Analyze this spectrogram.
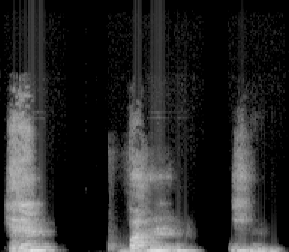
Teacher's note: In each of these words, we don't pronounce the vowel in the last syllable. Hidden. I go right from the first syllable to a N sound. · Usually you need a vowel to make a syllable. In syllabic N, we don't hear a vowel sound. We only hear the N sound. And this syllabic N is represented with the N symbol with a dot underneath. · What happens is the vowel in that syllable is not pronounced. So the N sound makes a syllable.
